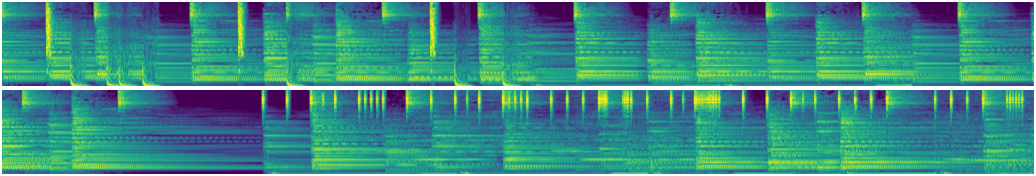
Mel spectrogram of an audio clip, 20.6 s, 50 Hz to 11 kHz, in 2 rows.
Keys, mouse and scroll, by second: 0.2 alt+shift+click, 0.6 alt+shift+click, 1.3 x, 2.6 middle click, 3.3 x, 5.6 Tab, 5.7 drag, 6.0 scroll down 2, 6.2 alt+middle click, 6.4 alt+middle click, 6.6 alt+z, 6.9 ctrl+s, 7.1 Tab, 7.6 shift+middle click, 8.0 scroll up 1, 8.2-10.3 middle drag, 10.3 3, 10.4 click, 10.7 middle click, 11.6-12.0 scroll up 1, 12.0 ctrl+r, 12.8 alt+middle click, 13.5 scroll up 1, 13.6-14.7 scroll down 1, 14.7 ctrl+b.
